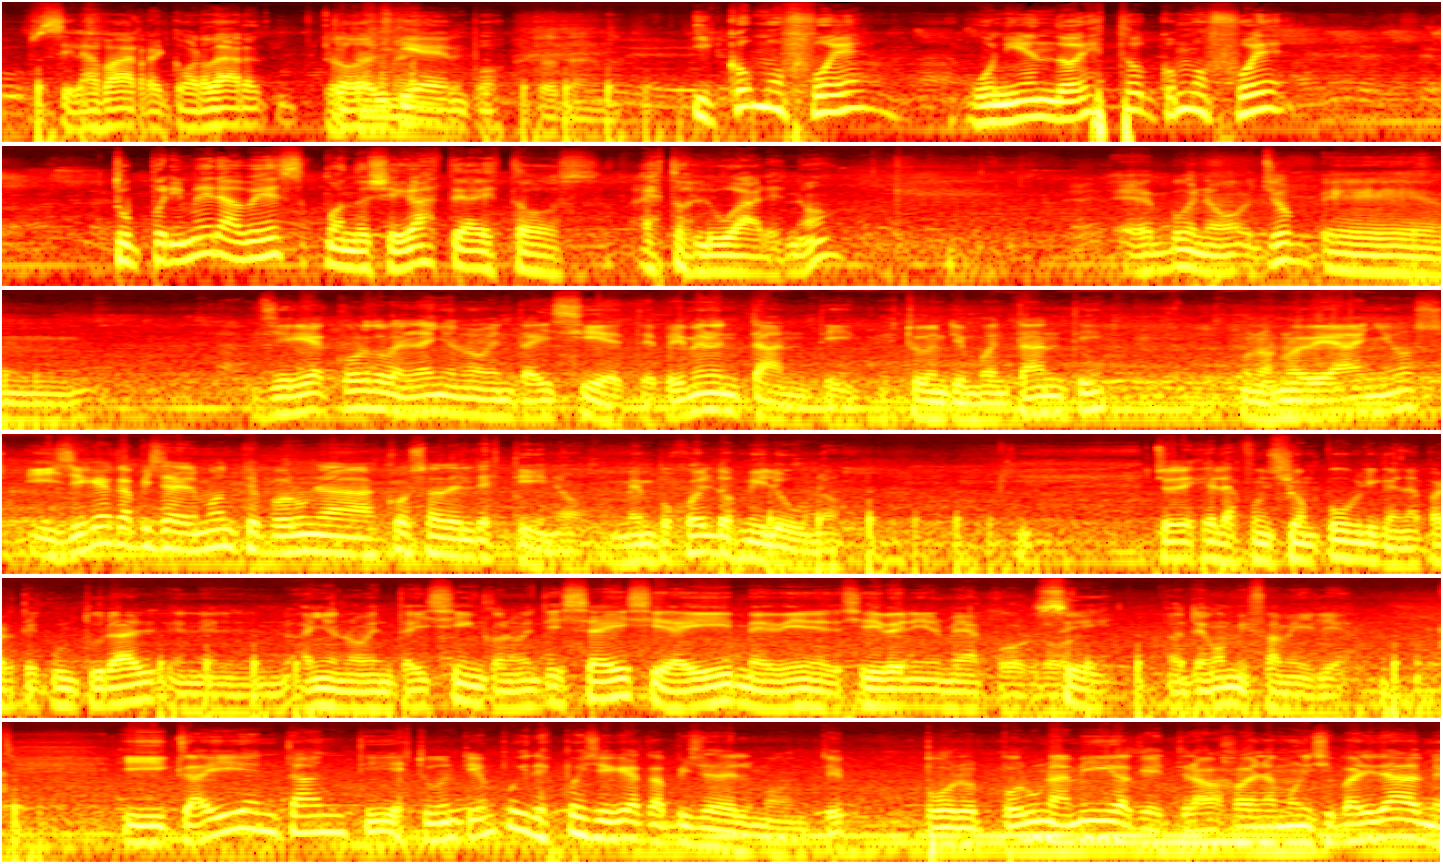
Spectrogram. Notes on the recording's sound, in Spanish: Entrevistado en la techada de Capilla del Monte, con el sonido de fondo de la calle mas transitada.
